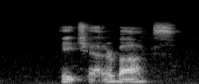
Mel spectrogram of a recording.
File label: hey chatterbox, en-us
